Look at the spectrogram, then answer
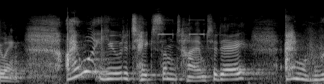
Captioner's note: timer beeps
